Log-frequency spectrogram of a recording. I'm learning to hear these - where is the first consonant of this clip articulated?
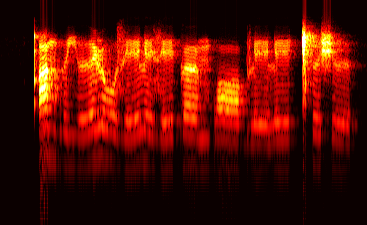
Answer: uvula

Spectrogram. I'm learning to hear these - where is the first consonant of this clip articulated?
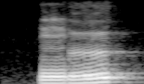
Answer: velum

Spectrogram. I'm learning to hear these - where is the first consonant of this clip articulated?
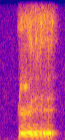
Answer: retroflex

